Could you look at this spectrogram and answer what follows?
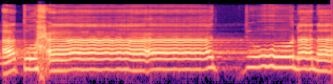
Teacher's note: Ha panjang dulu enam harakat, terus setelahnya kita tasydidkan huruf jim. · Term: Mad lazim mutsaqqol kalimi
